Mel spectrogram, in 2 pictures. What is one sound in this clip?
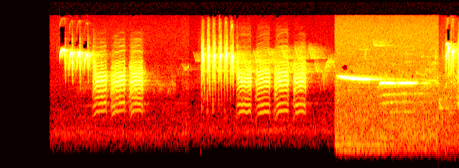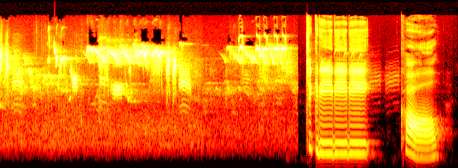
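A small bird sings a series of quick, buzzy chirps and trills.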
